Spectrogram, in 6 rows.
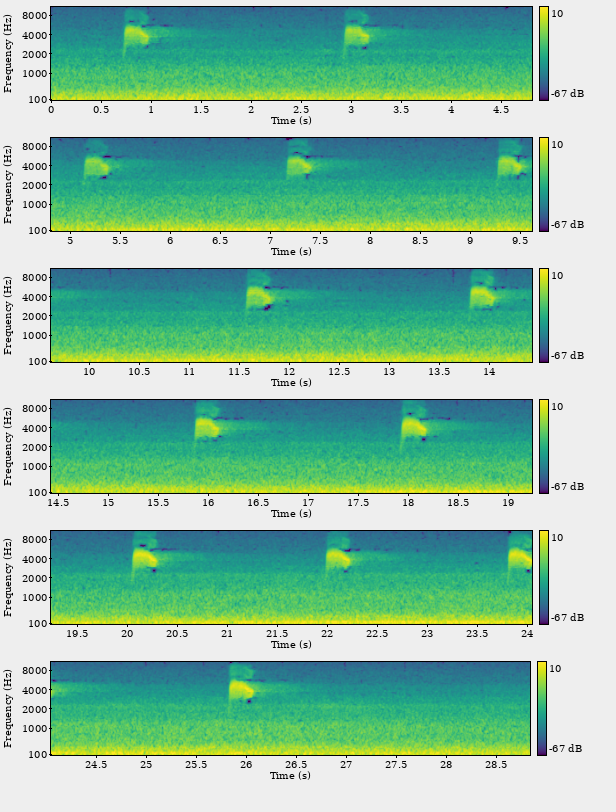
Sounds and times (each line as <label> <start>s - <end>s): bird calls 0.7s - 1.4s
bird calls 2.9s - 3.6s
bird calls 5.1s - 5.9s
bird calls 7.1s - 7.9s
bird calls 9.2s - 10.0s
bird calls 11.6s - 12.3s
bird calls 13.8s - 14.5s
bird calls 15.8s - 16.6s
bird calls 17.9s - 18.6s
bird calls 20.0s - 20.8s
bird calls 21.9s - 22.8s
bird calls 23.8s - 24.6s
bird calls 25.8s - 26.6s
